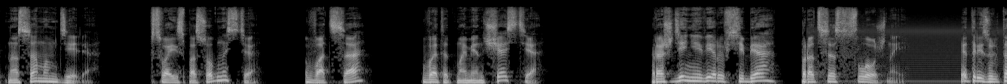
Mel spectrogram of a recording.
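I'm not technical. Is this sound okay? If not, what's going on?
No, not quite. From about 8.07 s to the end there's a mains buzz, a steady raspy hum sitting fairly low under the sound. Electrical interference from the 50 Hz power supply, say from a dimmer or a poorly shielded cable, leaked into the recording.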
